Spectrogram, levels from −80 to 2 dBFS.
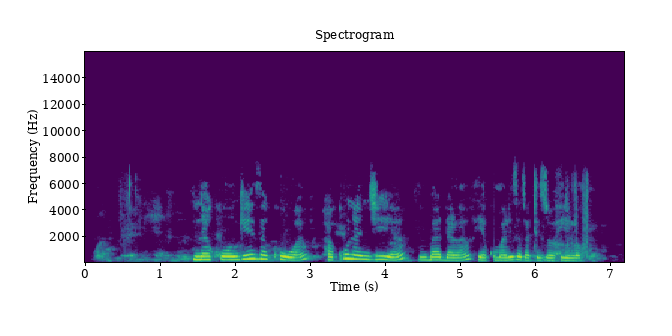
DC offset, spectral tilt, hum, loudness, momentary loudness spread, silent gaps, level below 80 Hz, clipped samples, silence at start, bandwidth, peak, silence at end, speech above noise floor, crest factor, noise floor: under 0.1%; -7 dB/octave; none; -14 LUFS; 10 LU; none; -56 dBFS; under 0.1%; 0.15 s; 7.4 kHz; -2 dBFS; 0.4 s; 25 dB; 12 dB; -38 dBFS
